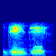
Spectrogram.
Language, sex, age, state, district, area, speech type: Sindhi, male, 45-60, Gujarat, Kutch, urban, conversation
